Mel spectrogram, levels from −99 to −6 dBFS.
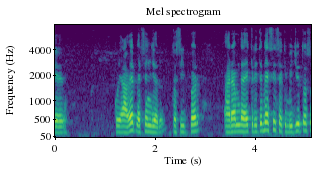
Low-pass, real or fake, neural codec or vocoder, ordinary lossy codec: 7.2 kHz; real; none; none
